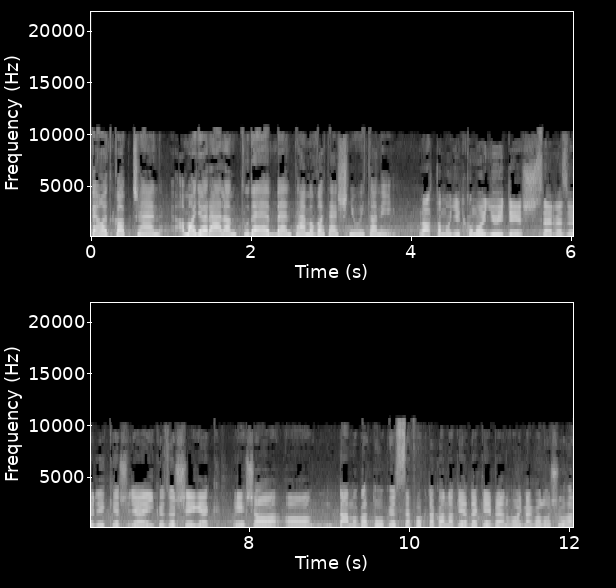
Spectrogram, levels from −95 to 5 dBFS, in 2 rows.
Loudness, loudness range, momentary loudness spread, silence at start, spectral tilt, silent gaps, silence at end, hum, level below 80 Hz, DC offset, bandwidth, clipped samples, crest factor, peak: -16 LUFS; 4 LU; 7 LU; 0 s; -4.5 dB/octave; none; 0 s; none; -48 dBFS; under 0.1%; 11 kHz; under 0.1%; 16 dB; 0 dBFS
